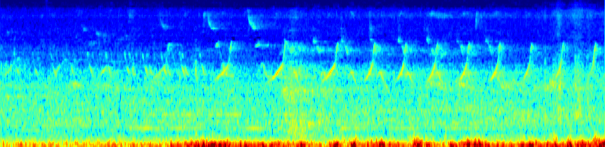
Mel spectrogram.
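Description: A bird calling outdoors in a rapid series of short rising chirps, about three a second, starting about a second and a half in. Under it runs a low, uneven rumble on the microphone.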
